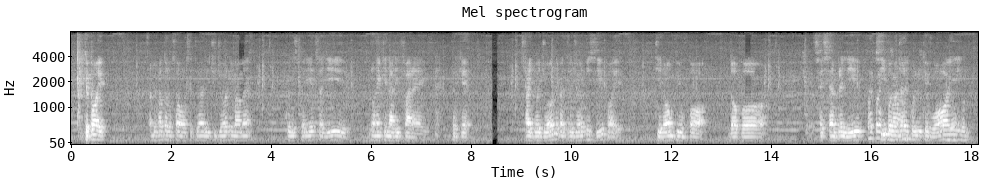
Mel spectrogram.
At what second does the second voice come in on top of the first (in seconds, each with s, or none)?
15.9 s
